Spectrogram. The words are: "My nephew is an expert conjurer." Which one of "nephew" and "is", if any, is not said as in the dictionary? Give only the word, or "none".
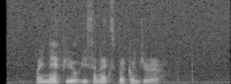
is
